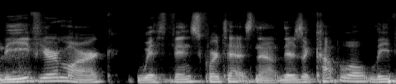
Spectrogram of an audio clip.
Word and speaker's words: Cortese: Yeah, so it's Vince Cortese. That's it, the proper pronunciation. We were raised Saint Cortez, so we go with what Dad said.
